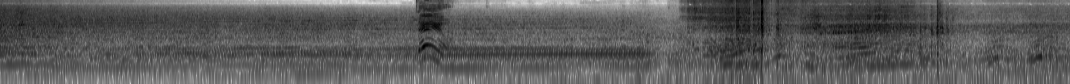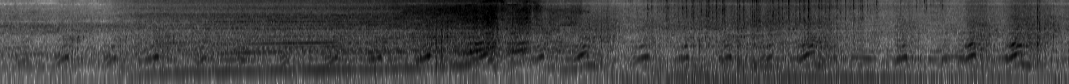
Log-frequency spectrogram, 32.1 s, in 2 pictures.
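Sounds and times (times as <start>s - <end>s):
engine holding raised rev: 10.2s - 32.0s.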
